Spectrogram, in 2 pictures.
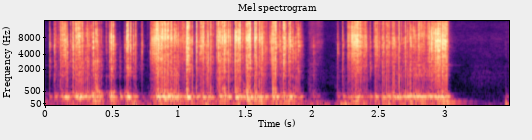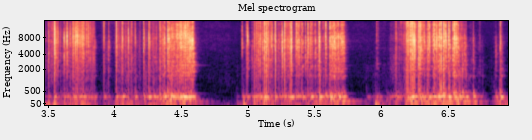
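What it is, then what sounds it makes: Metal mesh microphone grille being scratched. Long acrylic nails scratch the metal mesh grille of a black condenser microphone. The result is bursts of close, gritty scraping with a steady low hum near 260 Hz, separated by short silent pauses.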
